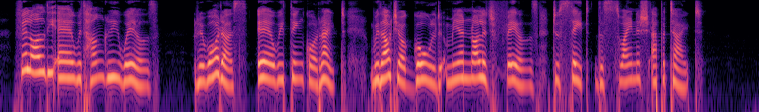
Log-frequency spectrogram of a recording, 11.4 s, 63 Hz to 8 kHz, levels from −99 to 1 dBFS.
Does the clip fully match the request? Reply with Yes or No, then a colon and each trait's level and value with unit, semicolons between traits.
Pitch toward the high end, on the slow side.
Yes: very high, 255 Hz; slow, 130 wpm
